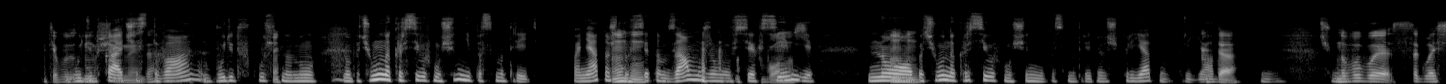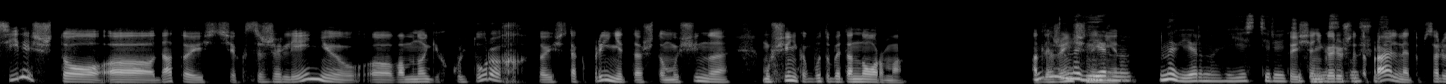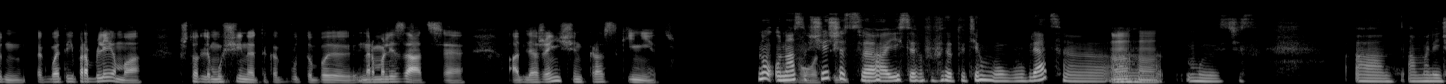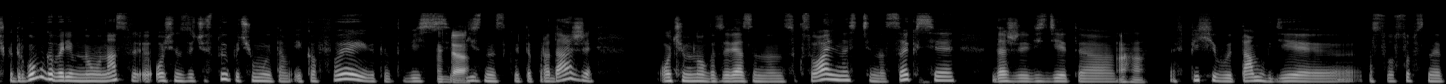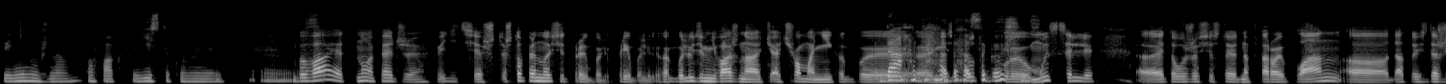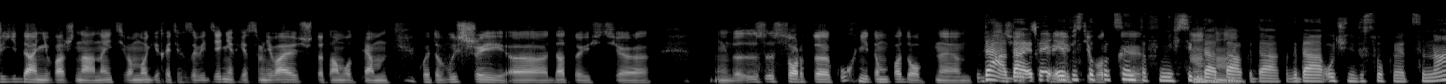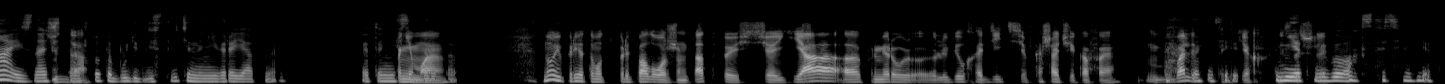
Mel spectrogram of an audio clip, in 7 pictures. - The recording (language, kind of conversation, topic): Russian, unstructured, Зачем некоторые кафе завышают цены на простые блюда?
- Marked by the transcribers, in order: laugh; laugh; other background noise; tapping; laughing while speaking: "Да, да, да"; chuckle; laughing while speaking: "была, кстати"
